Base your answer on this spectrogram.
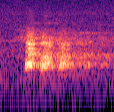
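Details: Night barking from Rex the dog in Pyrga: one abrupt bark trailing into two weaker, drawn-out follow-up sounds, over a quiet background.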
